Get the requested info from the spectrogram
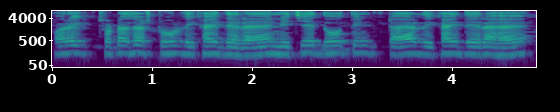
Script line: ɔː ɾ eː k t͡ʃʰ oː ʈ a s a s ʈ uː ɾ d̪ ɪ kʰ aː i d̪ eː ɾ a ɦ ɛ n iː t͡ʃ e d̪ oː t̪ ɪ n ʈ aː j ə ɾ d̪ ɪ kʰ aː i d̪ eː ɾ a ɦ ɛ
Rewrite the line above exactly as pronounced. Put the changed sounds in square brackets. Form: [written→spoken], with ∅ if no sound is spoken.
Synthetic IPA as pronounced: ɔː ɾ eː k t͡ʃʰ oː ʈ a s a s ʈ uː [ɾ→l] d̪ ɪ kʰ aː i d̪ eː ɾ a ɦ ɛ n iː t͡ʃ e d̪ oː t̪ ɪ n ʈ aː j ə ɾ d̪ ɪ kʰ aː i d̪ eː ɾ a ɦ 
